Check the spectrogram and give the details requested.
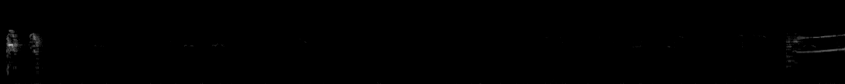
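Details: Peregrine falcon chicks at UC Berkeley, at lunchtime feeding on 7 May 2022, give two sharp, high squeals, then near silence before a thin, drawn-out, slightly rising whine.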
